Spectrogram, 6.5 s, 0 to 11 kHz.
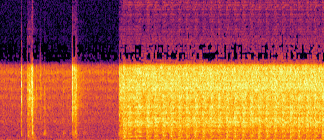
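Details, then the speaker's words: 1985 Saab 900 turbo cranked without starting after removing a steel piece from the oil pump and pressure relief valve, pump primed with grease: even cranking about three beats a second while oil pressure builds. "I'm going to crank it over first until I get pressure anyways see what happens that's not very good for it hopefully I get something soon"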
